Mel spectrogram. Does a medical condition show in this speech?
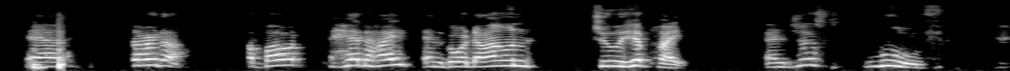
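No.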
